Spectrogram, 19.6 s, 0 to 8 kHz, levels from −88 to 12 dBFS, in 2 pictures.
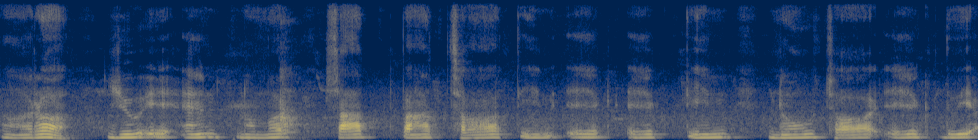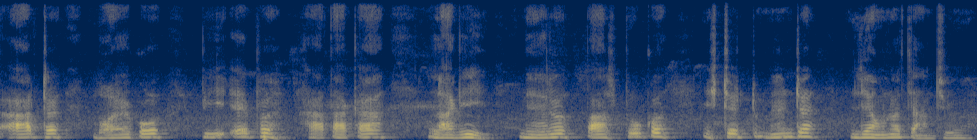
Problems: background sounds at intervals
